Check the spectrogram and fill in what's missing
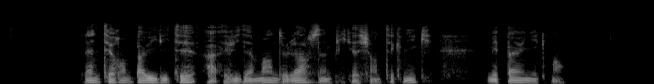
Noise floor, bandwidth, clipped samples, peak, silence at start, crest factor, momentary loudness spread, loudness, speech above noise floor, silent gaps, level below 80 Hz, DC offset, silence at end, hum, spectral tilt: -74 dBFS; 7.4 kHz; under 0.1%; -16 dBFS; 0.85 s; 22 dB; 11 LU; -36 LUFS; 38 dB; none; -54 dBFS; under 0.1%; 0.9 s; none; -4.5 dB/octave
